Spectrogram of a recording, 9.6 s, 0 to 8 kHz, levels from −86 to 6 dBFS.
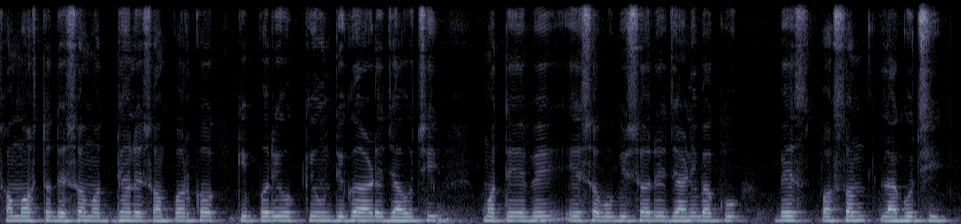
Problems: constant background noise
